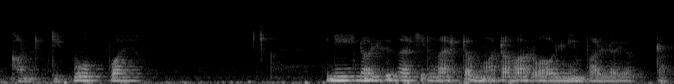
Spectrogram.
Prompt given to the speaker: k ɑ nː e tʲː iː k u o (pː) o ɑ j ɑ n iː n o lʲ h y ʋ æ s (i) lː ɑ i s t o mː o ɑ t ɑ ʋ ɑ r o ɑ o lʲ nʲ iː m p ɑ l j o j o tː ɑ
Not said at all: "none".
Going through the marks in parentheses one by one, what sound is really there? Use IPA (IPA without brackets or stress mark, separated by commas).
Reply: pː, i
